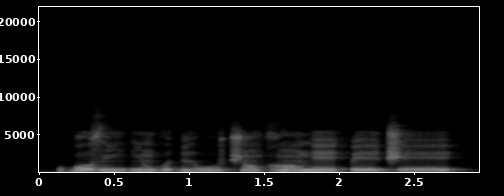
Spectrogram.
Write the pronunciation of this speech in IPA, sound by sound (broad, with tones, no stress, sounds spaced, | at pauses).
ɓ o˦ z ĩ˨ ɡ͡b ĩ˧ ɡʷ ɨ˨ ɗ ɨ˦ w u˧ t͡ʃ ɔ̃˦ k ɣ ɔ̃˦ ŋ eː˦ k͡p eː˧ d͡ʒ eː˧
